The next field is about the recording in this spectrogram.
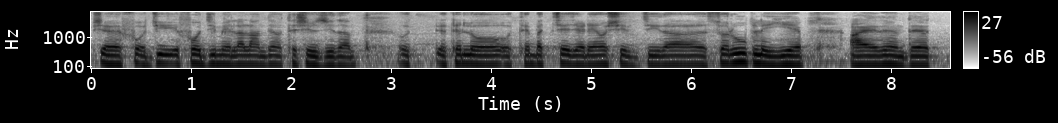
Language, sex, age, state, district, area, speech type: Dogri, male, 18-30, Jammu and Kashmir, Samba, rural, spontaneous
